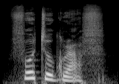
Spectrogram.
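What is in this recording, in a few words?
"photograph", English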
